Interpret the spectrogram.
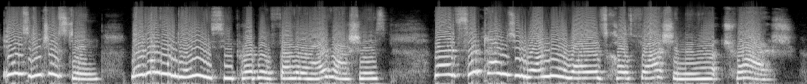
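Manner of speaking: put-on high, quick, chatty young man; a high, gossipy Reed voice; chattering Reed. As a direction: rattle on breezily as Reed. Reed chattering about fashion.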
